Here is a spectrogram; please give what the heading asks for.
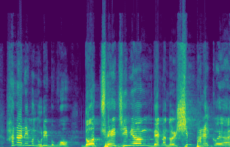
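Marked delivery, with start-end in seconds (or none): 1.4-3.8 raised, slow warning; God threatening judgment. Acted. God warning a sinner of judgment, stern. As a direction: pronounce it as a looming verdict. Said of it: "이렇게 다가오는 게 아니고".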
